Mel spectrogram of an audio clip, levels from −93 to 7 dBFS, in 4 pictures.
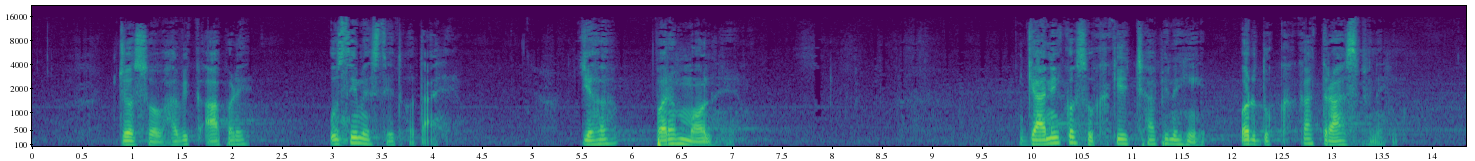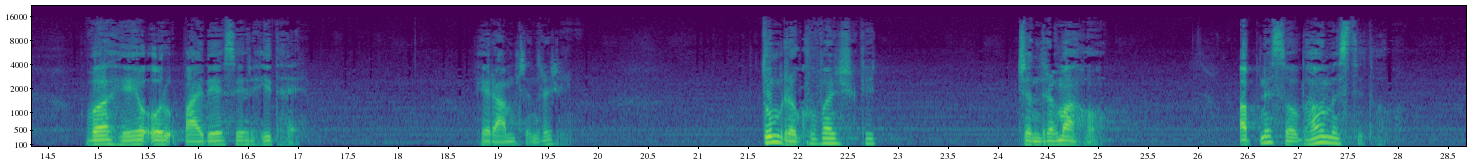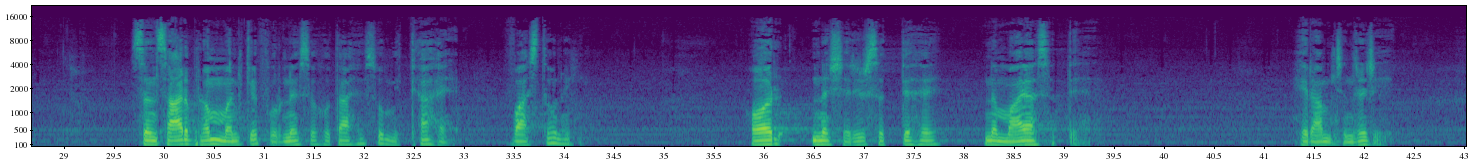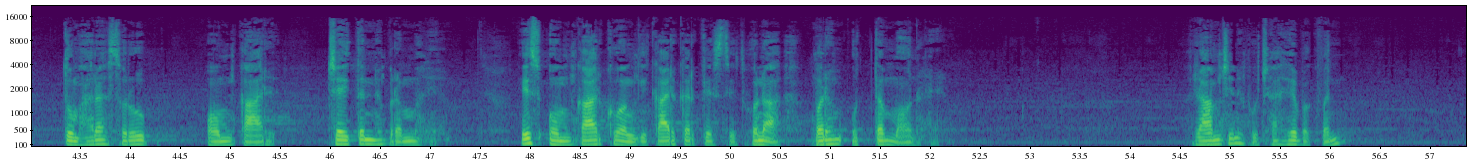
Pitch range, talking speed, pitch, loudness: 100-135 Hz, 95 wpm, 115 Hz, -20 LUFS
